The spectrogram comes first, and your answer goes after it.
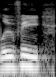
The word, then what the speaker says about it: Luffy: I've been pronouncing it Luffy. It's Luffy.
